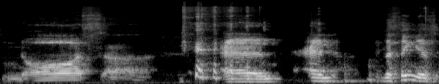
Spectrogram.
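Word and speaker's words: nós: sound because it's not it's never pronounced nasa it's always pronounced nos and and the thing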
